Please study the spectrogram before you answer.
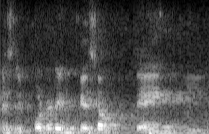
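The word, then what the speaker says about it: dengue: यस, इट इज नॉट डेंगू। आप जहां भी सुनोगे people pronounce it एज डेंगू डेंगू, ये डेंगू थोड़ी है, दिस इज एक्चुअली डेंगू।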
